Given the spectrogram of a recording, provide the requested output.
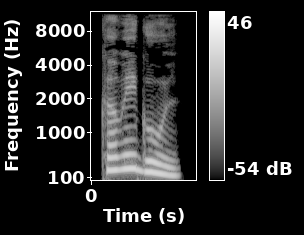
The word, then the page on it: ಕವೆಗೋಲ್: kavegōl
